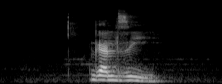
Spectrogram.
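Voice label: 22, Teotitlán del Valle Zapotec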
